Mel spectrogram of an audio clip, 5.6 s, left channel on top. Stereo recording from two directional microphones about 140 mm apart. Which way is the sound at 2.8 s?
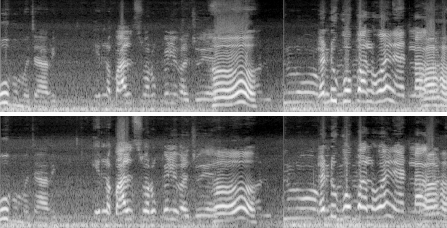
75° left (ahead or behind).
